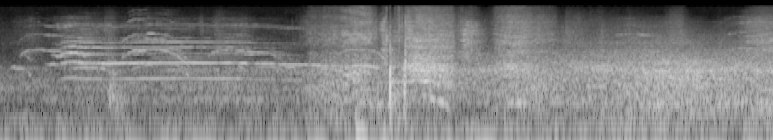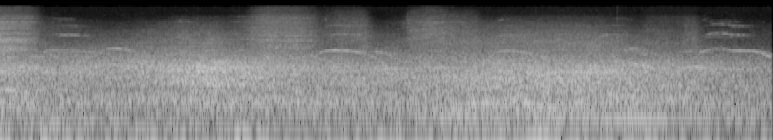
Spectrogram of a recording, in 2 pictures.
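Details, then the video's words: Domestic cat and kitten at feeding: a clear, drawn-out harmonic meow opens. Then comes a sharp knock, and a long stretch of rustling, chewing-like noise with faint, brief mews scattered through it. "Cat and kitten feeding"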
